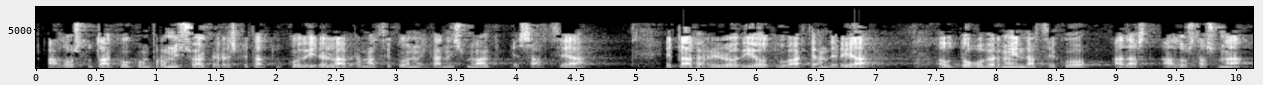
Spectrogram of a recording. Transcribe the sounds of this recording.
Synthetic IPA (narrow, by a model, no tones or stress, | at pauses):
að̞o̞st̪ut̪ako̞ko̞mpɾo̞misoake̞re̞spe̞t̪at̪uko̞ðiɾe̞laβe̞̰ɾmat͡se̞ko̞me̞kanizmo̞ake̞saɾt͡se̞a | e̞t̪aβe̞riɾo̞ð̞io̞t̪uaɾt̪e̞and̪eɾea | awt̪o̞ɣ̞o̞β̞e̞ɾnuaind̪aɾt͡se̞ko̞aðo̞st̪asuna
